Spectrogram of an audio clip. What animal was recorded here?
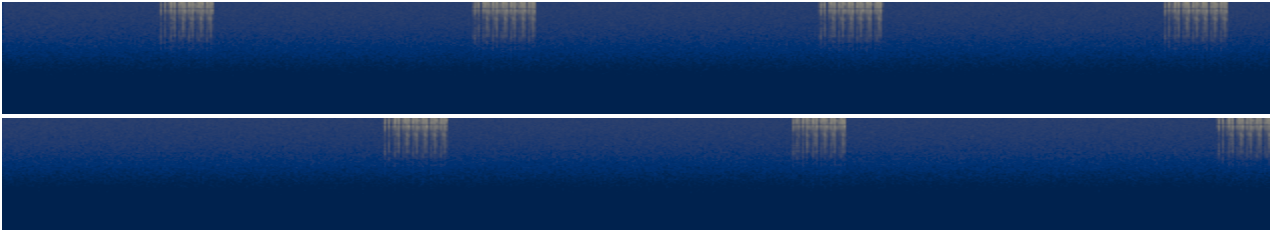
Antaxius chopardi, an orthopteran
